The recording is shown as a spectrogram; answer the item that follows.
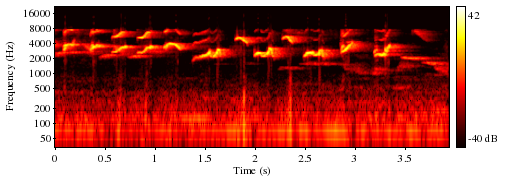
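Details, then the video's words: Oriental magpie-robin (kacer dada hitam) delivering a steady string of clear, varied whistled phrases, each a short swoop or slur, spaced roughly three per second in 'full isian' song style. "MASTERAN BURUNG KACER GACOR FULL ISIAN MEWAH"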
